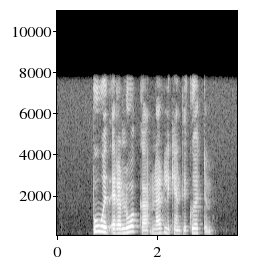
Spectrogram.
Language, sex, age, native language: Icelandic, female, 30-39, Icelandic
